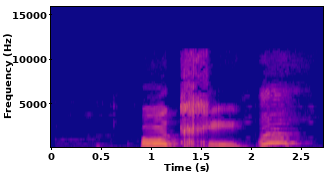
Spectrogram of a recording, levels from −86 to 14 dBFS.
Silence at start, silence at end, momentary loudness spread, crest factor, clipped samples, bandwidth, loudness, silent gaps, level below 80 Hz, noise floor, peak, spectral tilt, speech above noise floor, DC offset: 0.9 s; 0.25 s; 11 LU; 18 dB; under 0.1%; 11.5 kHz; -29 LUFS; none; -68 dBFS; -66 dBFS; -14 dBFS; -3 dB/octave; 38 dB; under 0.1%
